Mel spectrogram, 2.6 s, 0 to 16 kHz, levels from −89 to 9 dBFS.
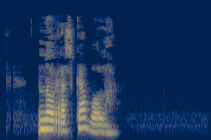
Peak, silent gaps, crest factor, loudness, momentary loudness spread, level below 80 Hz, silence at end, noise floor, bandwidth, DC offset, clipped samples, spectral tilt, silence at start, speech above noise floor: -2 dBFS; none; 20 dB; -19 LUFS; 20 LU; -74 dBFS; 1.2 s; -74 dBFS; 11 kHz; under 0.1%; under 0.1%; -6 dB/octave; 0.5 s; 56 dB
